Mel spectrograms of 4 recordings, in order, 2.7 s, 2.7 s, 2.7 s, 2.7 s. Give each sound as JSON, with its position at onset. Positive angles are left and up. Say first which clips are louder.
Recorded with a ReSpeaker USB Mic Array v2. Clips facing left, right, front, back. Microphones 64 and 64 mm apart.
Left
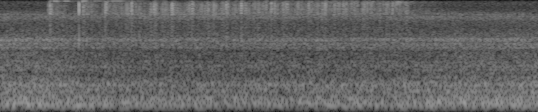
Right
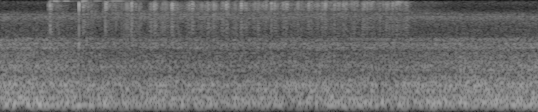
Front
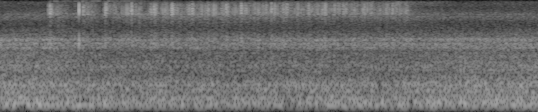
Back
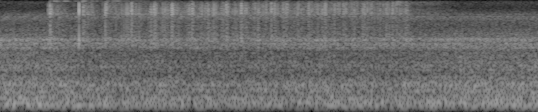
{"t": 0.2, "sound": "a dropped coin", "louder": "right 6 dB, front 2 dB", "azimuth_deg": -65, "distance_m": 2.5}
